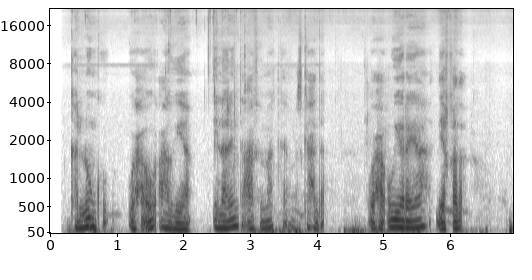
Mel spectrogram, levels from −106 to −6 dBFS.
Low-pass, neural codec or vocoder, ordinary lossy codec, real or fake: none; vocoder, 44.1 kHz, 128 mel bands every 512 samples, BigVGAN v2; none; fake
